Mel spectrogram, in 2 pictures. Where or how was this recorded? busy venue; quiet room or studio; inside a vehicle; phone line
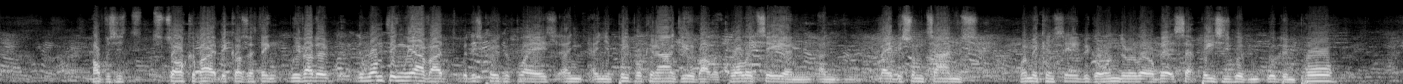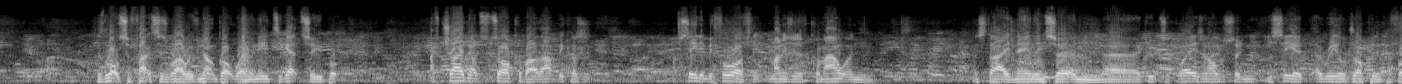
busy venue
